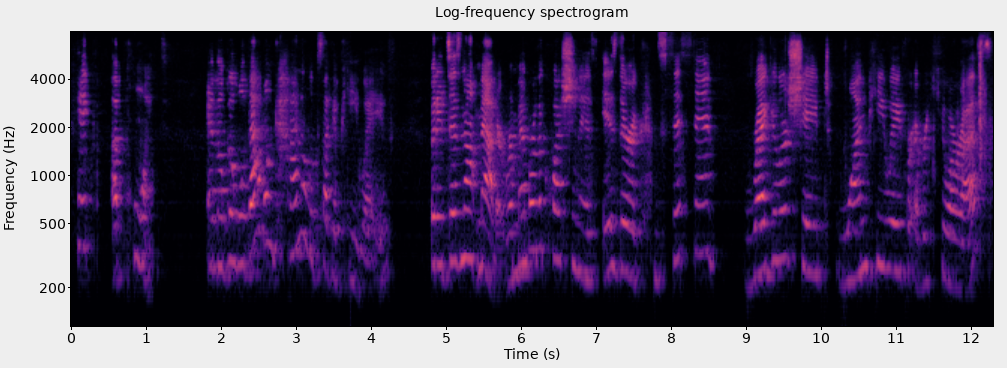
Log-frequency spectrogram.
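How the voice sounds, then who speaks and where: A woman's voice: sits high, a little slow, darkish tone, slight background noise. A woman instructor teaching a lesson in lecture style, explaining step by step and often checking in with "okay?". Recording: roomy, distant, dull lo-fi sound.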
